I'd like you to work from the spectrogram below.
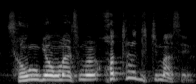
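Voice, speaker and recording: A man in his seventies, a pastor preaching a sermon with animated storytelling and sudden quiet drops. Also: sits high, fast. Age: 70s.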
